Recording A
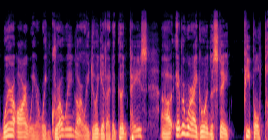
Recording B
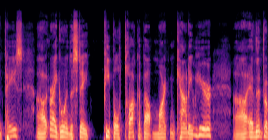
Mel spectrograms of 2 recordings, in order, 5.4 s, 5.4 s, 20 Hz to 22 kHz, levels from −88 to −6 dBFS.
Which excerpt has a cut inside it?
B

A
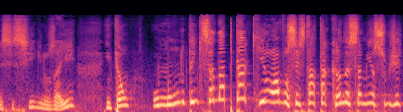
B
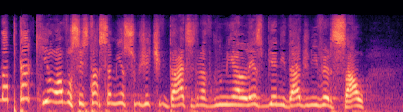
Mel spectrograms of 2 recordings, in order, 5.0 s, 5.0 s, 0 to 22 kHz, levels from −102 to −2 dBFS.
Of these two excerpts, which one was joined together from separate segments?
B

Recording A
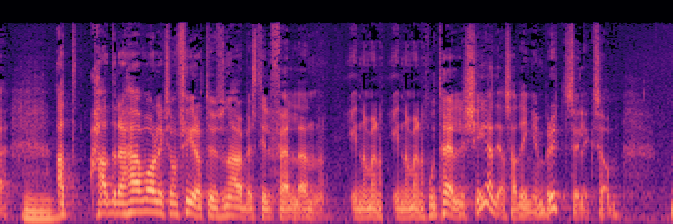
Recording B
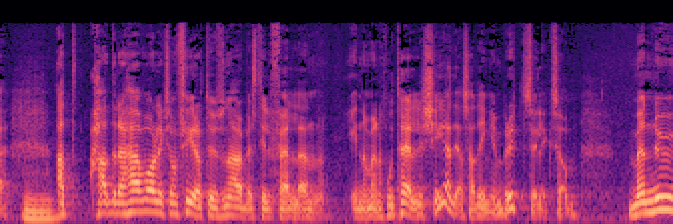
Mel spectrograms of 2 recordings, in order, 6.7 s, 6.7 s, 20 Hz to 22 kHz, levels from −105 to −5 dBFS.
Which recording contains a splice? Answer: A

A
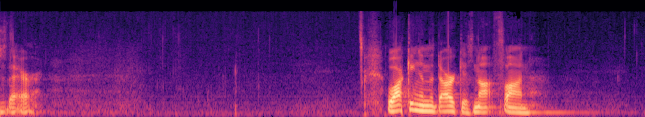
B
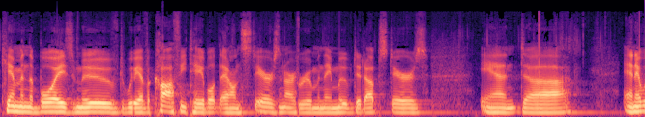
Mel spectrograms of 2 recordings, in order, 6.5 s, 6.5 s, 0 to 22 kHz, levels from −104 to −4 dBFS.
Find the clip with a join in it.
B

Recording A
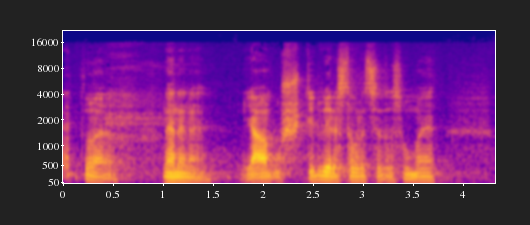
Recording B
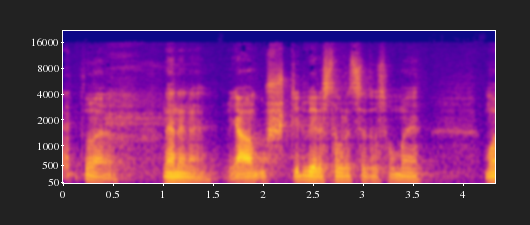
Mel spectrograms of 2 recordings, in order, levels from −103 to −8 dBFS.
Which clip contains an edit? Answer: B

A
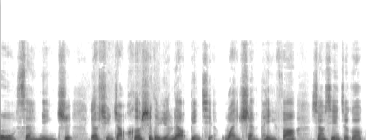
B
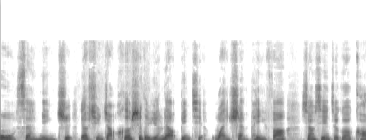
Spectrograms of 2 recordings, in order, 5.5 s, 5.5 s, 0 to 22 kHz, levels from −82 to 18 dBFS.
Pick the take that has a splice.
B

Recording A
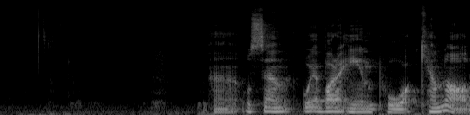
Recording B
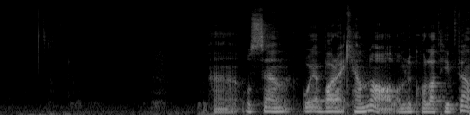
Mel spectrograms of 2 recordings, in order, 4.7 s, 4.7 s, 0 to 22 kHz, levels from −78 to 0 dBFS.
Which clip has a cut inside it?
B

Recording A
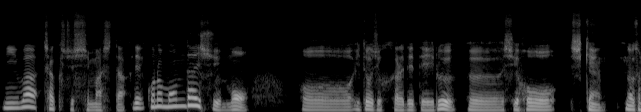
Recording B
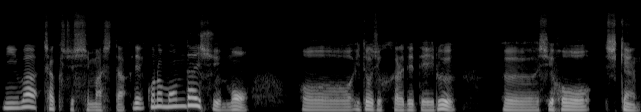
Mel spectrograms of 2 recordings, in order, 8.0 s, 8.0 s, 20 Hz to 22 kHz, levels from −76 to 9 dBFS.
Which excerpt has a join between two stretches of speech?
A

